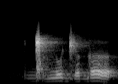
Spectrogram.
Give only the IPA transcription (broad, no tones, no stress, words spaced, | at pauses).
ɡ͡ǁɤn̪od͡ʒʌ ɡʌ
